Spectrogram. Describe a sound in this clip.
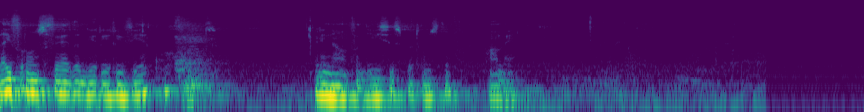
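A middle-aged man speaks calmly into a microphone in an echoing room.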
